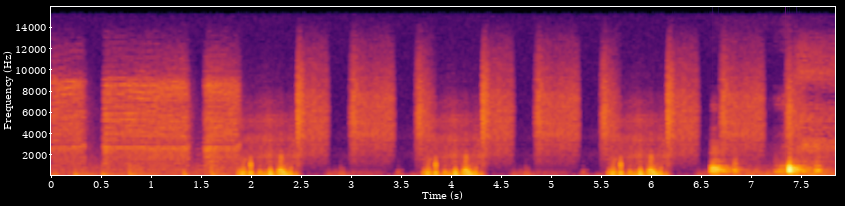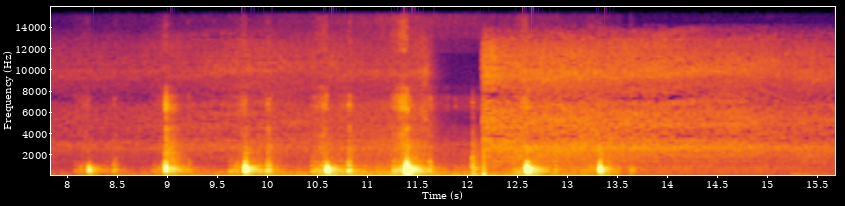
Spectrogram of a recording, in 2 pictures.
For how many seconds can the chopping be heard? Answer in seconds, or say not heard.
7 s.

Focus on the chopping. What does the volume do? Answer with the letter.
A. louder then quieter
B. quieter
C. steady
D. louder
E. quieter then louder
A.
